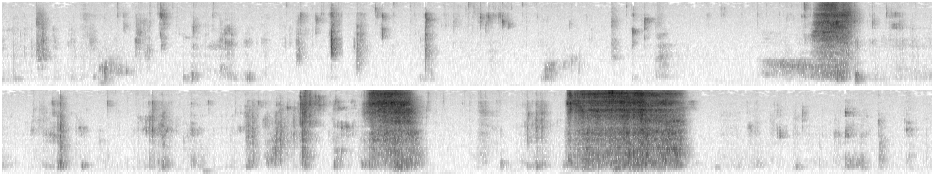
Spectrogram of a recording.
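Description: Close-miked eating sounds of jajang ramen noodles: small wet chewing clicks throughout, with loud noodle slurps about six seconds in and again around ten seconds, and a longer slurp a little after eleven seconds.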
